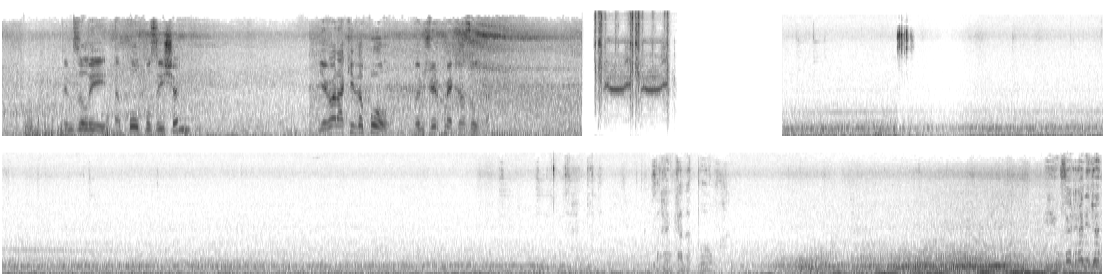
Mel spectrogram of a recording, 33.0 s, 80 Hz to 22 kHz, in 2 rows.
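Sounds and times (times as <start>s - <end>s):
car engine and road noise: 0.0s - 10.0s, 11.7s - 33.0s.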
